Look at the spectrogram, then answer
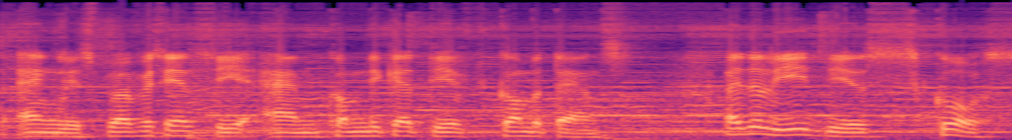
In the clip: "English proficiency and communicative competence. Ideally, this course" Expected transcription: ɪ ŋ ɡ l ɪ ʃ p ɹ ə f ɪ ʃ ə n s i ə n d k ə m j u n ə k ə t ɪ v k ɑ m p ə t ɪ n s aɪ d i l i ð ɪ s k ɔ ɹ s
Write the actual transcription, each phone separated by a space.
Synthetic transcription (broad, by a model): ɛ ŋ ɡ l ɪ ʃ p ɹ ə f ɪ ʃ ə n s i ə n k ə m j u n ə k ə t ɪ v k ɑ m p ə t ɪ n s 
